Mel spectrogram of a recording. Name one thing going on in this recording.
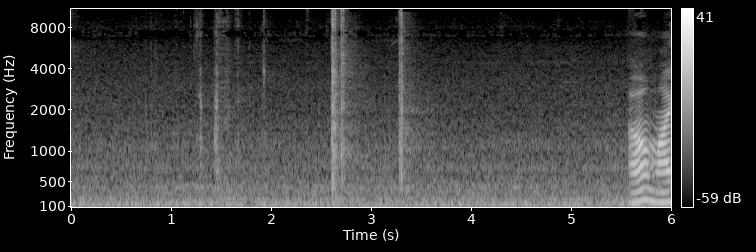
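Metal parts click and clatter as they are handled.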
